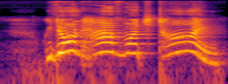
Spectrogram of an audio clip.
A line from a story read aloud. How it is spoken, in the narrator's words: Terence shouted to them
